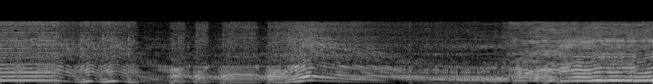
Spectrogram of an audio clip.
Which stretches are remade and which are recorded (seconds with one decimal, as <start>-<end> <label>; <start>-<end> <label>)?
0.0-4.8 recorded; 4.8-6.5 remade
